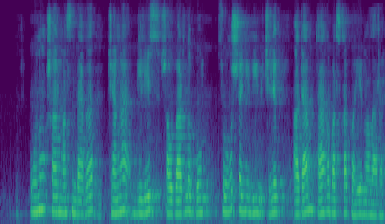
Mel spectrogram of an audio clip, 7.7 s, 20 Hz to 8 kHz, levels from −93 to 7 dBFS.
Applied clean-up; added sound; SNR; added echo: neural separator model SepFormer DNS4.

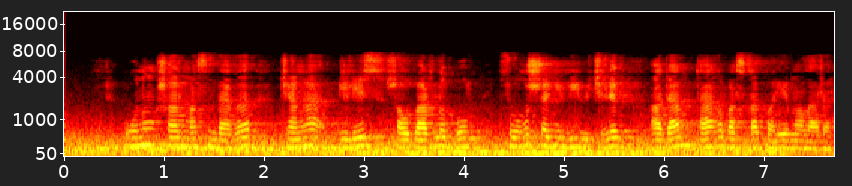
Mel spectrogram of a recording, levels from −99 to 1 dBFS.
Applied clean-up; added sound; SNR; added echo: none; Aircraft; 0 dB; reverberation time 0.8 s.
